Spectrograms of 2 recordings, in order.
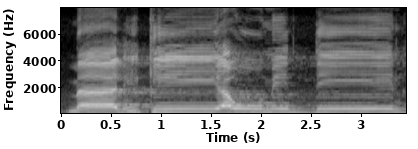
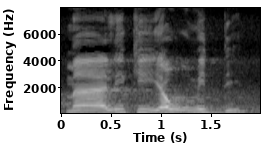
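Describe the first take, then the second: First: The vowel after the k is drawn out long. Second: The vowel after the k is kept short. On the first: The speaker calls it wrong. "ada yang salah baca seperti ini" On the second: The speaker calls it right. "Tanpa suara panjang"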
